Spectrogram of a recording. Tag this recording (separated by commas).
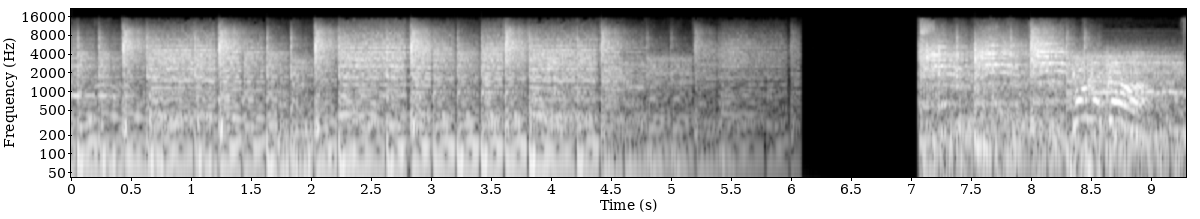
Music, Speech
